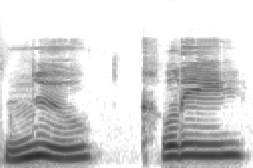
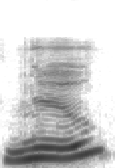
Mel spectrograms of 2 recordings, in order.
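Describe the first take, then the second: First: "nuclear" said nuke-lee-er; "nuclear" with the clear lee-er ending; carefully corrected nuke-lee-er; correct pronunciation. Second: "nuclear" said nuke-yuh-ler; "nuclear" with the ending turned into yuh-ler; the familiar wrong version, nuke-yuh-ler; common mispronunciation. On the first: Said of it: "How to actually say it is". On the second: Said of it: "What we've been saying is". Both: Shown as a demonstration.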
